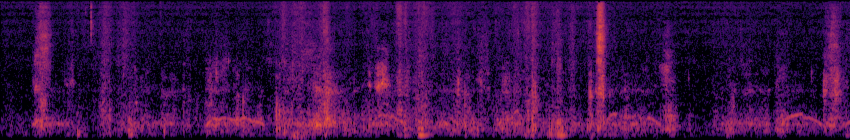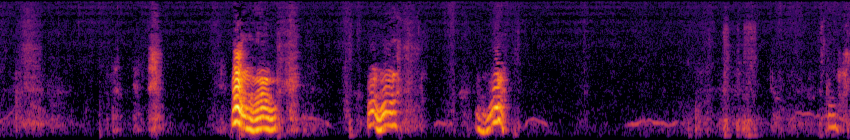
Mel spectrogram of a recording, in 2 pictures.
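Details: Roxy, a Siberian husky, playing indoors: after quiet snuffling and soft noises, three loud, harmonic, wavering vocal bursts come about a second apart, the first longest, followed by further soft sniffs.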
